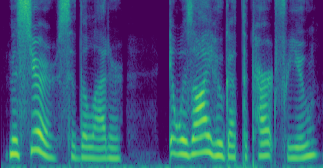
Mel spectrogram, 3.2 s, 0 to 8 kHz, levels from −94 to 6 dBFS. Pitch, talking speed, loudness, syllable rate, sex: 220 Hz, 240 wpm, -17 LUFS, 5.9 syllables/s, female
